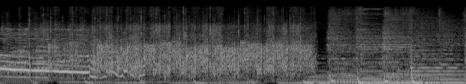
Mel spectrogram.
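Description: People in a broadcast segment break into clapping, a sustained round of applause close by, with a tone fading under it and talk mixed in near the end.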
